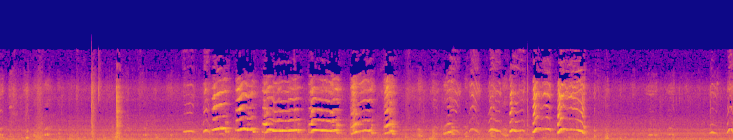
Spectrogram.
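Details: Three-week-old puppies indoors, alert and beginning to bark at people for attention; a litter of high, rising and falling whimpers and yips in quick overlapping bursts, about two per second, with faint human voices.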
